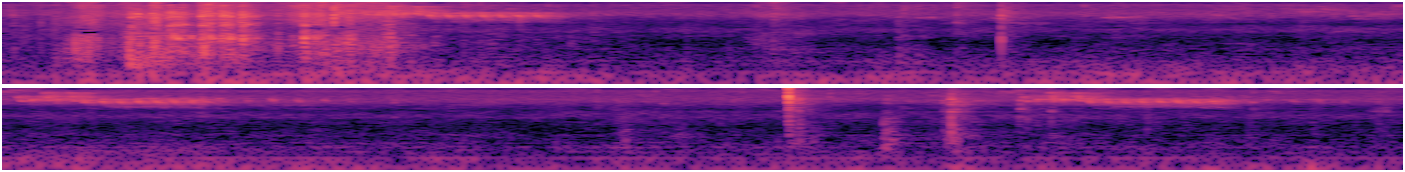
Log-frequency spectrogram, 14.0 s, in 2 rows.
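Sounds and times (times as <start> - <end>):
rustling: 0.0 - 2.6.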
